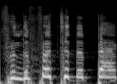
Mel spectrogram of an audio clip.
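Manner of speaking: little voice, high, loud, squeaky.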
